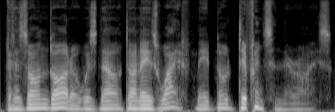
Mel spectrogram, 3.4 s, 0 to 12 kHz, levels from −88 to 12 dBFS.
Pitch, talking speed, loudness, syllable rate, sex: 115 Hz, 250 wpm, -18 LUFS, 6.0 syllables/s, male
